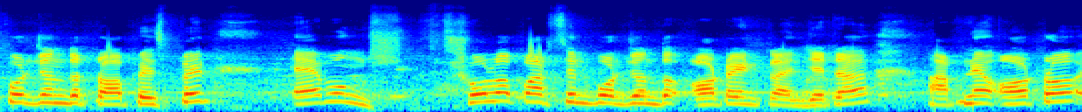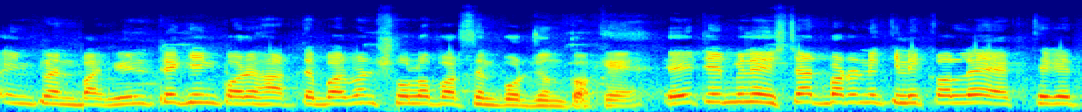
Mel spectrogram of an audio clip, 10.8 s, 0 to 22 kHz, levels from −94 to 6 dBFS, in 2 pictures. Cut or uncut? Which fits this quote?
uncut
